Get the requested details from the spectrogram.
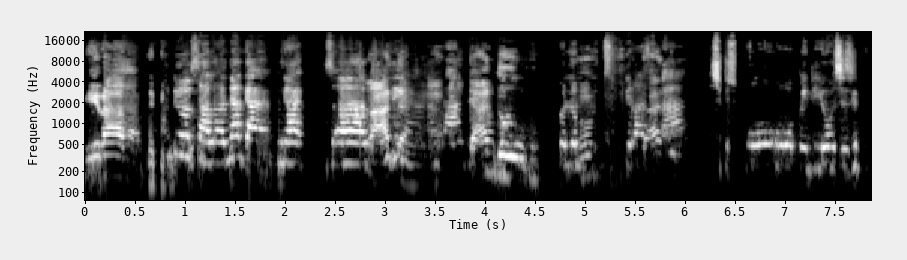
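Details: Deaf child who uses a cochlear implant, speaking; speech of a deaf child with a cochlear implant.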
